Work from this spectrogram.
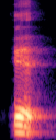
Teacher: Held T, you barely hear the T.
